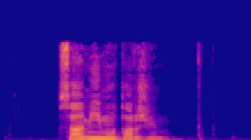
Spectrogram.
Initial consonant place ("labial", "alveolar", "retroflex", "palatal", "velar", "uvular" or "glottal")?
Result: alveolar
